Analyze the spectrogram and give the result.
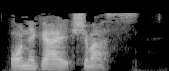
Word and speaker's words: Onegai Shimasu: The next phrase is Onegai Shimasu, and it's okay if you pronounce the U, because beginners will do that generally, though sometimes the U will disappear, especially when you speak faster.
